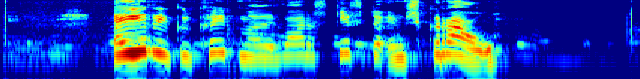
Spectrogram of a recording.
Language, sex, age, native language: Icelandic, male, 11, Icelandic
